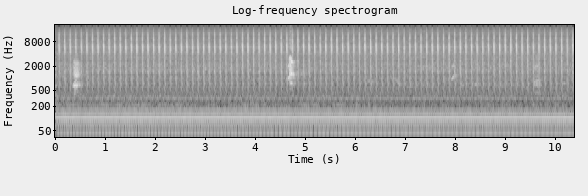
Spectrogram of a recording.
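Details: Toyota 1JZ-GE at idle: a rapid, steady metallic knock, a deep rhythmic rap from the bottom end. Spun rod bearing.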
